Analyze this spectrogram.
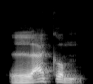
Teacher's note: kata kum itu dibaca dengan Iz syafawi kerana hukum mim mati menggunakan mim mati bunyinya lakum tutup bibir terus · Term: izhar syafawi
